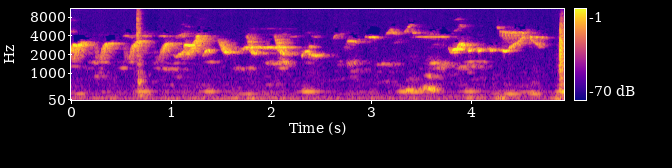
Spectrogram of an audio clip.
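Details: Oriental magpie-robin (kacer) in full, energetic song meant to provoke other kacer into reacting. Quiet, fast run of varied chirps and short whistled phrases, with a faint low hum beneath.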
